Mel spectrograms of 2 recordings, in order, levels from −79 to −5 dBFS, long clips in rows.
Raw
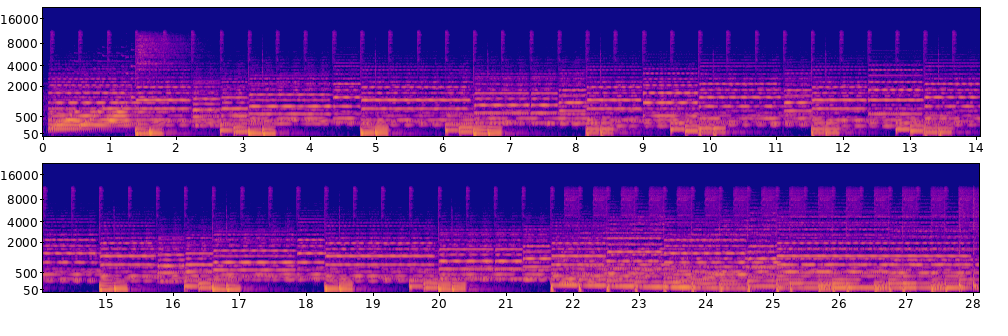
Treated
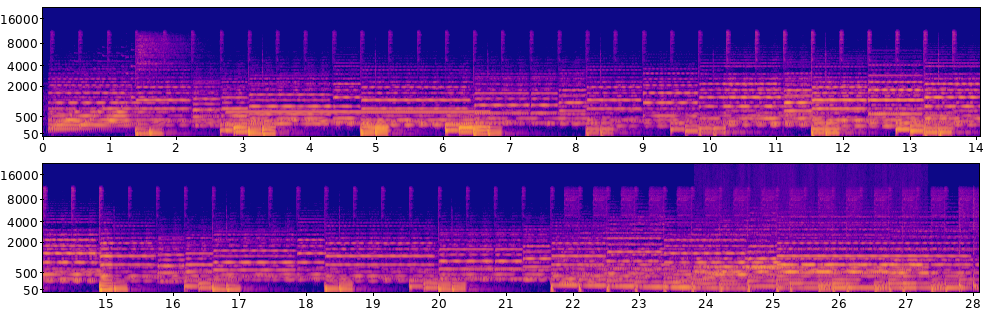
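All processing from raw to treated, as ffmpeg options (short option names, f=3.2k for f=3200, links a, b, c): -filter_complex "[0:a]asettb=1/sr,asplit=3[a][b][c];[a]atrim=end=2.734[d];[b]atrim=start=2.73:end=6.7,asetpts=PTS-STARTPTS,afade=t=in:d=0.004:c=qsin,afade=t=out:st=3.966:d=0.004:c=qsin,equalizer=f=200:w=0.89:g=13,bandreject=f=1k:w=14,aeval=exprs='val(0)+0.0178*sin(2*PI*660*n/s)':c=same[e];[c]atrim=start=6.696[f];[d][e]acrossfade=d=0.004:c1=hsin:c2=qsin[g];[g][f]acrossfade=d=0.004:c1=qsin:c2=hsin,asettb=1/sr,asplit=3[h][i][j];[h]atrim=end=10.204[k];[i]atrim=start=10.2:end=15.09,asetpts=PTS-STARTPTS,afade=t=in:d=0.004:c=qsin,afade=t=out:st=4.886:d=0.004:c=qsin,acontrast=75,bandreject=f=3.5k:w=8.8[l];[j]atrim=start=15.086[m];[k][l]acrossfade=d=0.004:c1=hsin:c2=qsin[n];[n][m]acrossfade=d=0.004:c1=qsin:c2=hsin,asettb=1/sr,asplit=3[o][p][q];[o]atrim=end=23.814[r];[p]atrim=start=23.81:end=27.33,asetpts=PTS-STARTPTS,afade=t=in:d=0.004:c=qsin,afade=t=out:st=3.516:d=0.004:c=qsin,equalizer=f=640:t=o:w=0.8:g=11.5,acrusher=bits=5:mode=log:mix=0:aa=0.000001[s];[q]atrim=start=27.326[t];[r][s]acrossfade=d=0.004:c1=hsin:c2=qsin[u];[u][t]acrossfade=d=0.004:c1=qsin:c2=hsin"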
